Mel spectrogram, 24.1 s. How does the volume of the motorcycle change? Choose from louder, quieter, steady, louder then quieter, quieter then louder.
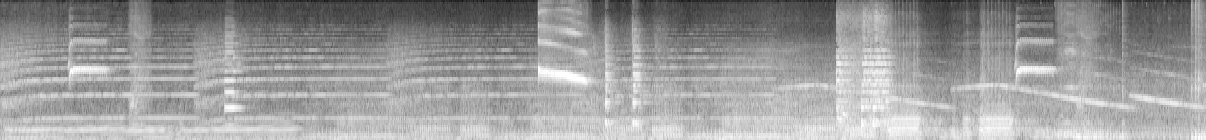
louder.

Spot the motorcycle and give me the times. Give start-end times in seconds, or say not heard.
0.0-24.0.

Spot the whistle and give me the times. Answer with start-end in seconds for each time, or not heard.
1.4-2.9, 10.8-11.8, 20.2-21.8.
